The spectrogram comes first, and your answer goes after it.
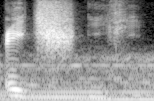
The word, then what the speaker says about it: HEV: That should be an HEV suit charger, because HEV. It is an abbreviation and it is pronounced individual letters, which means that phonetically it starts with a vowel.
